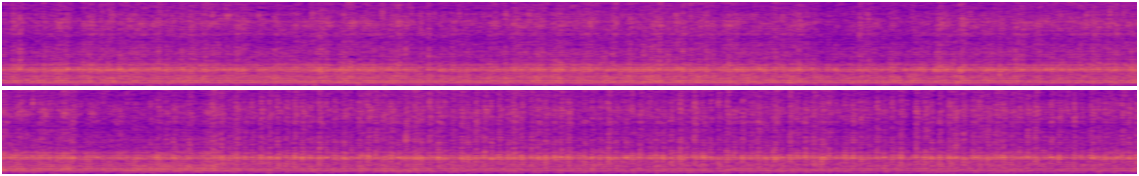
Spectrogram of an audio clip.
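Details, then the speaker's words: Truck engine idling with a fast, harsh, steady knocking clatter that turned out to be drive belts with big chunks missing; the noise stopped completely once the belts were cut off. "turned out that the belts had big chunks missing out of them I've seen belts with chunks missing before but I've never heard nothing make noise like that"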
